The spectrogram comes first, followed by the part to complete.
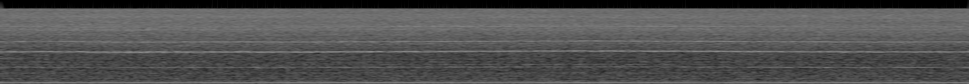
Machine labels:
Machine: fan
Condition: abnormal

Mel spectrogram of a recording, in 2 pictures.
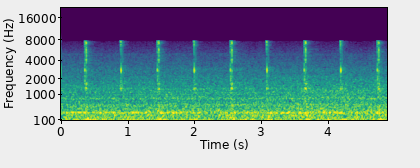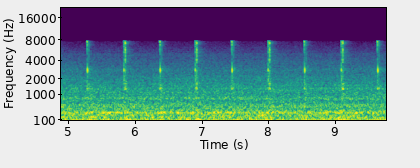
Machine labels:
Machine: valve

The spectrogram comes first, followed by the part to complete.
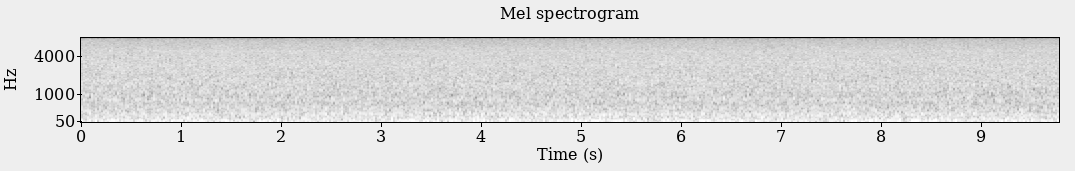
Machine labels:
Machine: fan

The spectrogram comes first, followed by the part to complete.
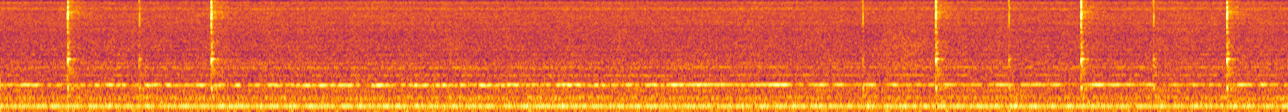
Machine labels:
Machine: valve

